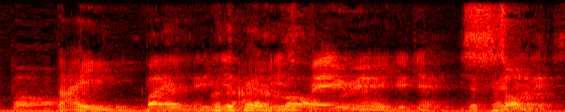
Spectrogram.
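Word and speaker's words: Bailly: Barley, whatever his name. How do you pronounce his name? Bailey.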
